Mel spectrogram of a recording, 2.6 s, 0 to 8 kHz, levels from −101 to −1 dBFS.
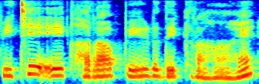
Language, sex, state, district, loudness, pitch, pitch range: Hindi, female, Karnataka, Bangalore, -17 LUFS, 200 Hz, 185-210 Hz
